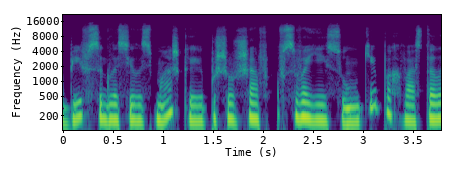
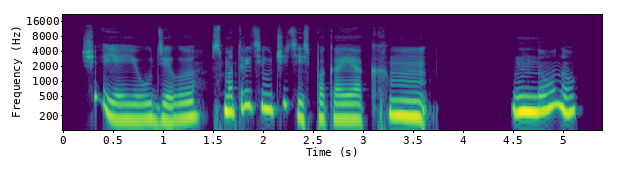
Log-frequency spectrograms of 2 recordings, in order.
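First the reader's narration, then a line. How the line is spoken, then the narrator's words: Giggling. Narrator (Russian): Хихикнула Света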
